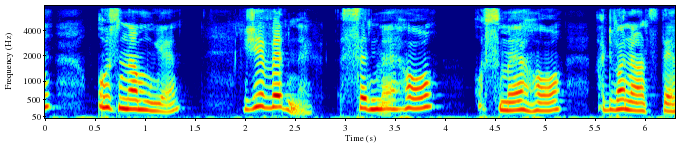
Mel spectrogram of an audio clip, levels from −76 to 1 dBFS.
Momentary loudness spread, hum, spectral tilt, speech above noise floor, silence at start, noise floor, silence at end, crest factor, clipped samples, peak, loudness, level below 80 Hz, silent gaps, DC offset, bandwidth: 15 LU; none; -4.5 dB/octave; 34 dB; 0 s; -47 dBFS; 0 s; 14 dB; under 0.1%; 0 dBFS; -14 LUFS; -48 dBFS; none; under 0.1%; 7.6 kHz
